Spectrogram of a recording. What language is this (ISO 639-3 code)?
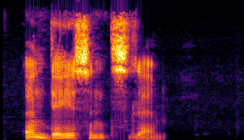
kab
